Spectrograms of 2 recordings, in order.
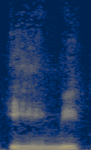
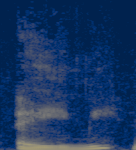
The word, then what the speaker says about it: Amy: Uh, In potem je recimo ogromno psov, danes nosijo ime Amy, ne, ne Amy, kot bi rekli po slovenskem, ampak lepo Amy, ne, kar je eh, čista angliška izgovorjava.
